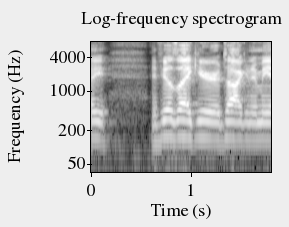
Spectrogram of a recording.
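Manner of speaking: ordinary talk, nothing marked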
